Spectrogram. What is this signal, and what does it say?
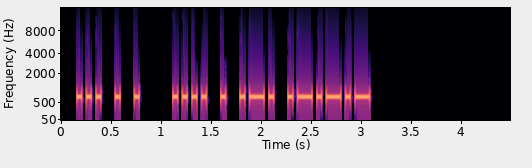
Morse code, heard as a keyed tone, about 25 wpm, 700 Hz. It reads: SEE HER.
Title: Sentences from Top 1000 Words - Review Part 4 - 25wpm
